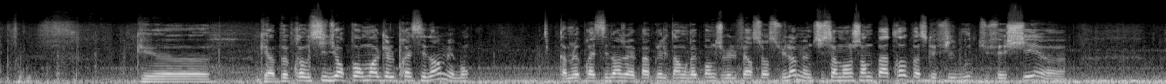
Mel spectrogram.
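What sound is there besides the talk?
car interior noise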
